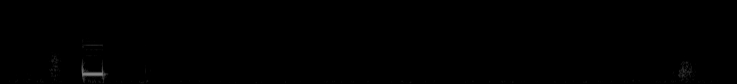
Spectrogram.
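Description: An unanswered telephone call: a short burst of dialing tones, then a long stretch of near silence with faint background hiss and a small click or rustle near the end.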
